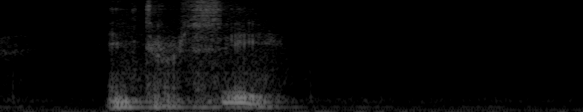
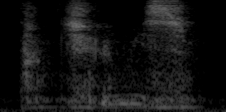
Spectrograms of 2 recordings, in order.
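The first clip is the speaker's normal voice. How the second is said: breathy whispered confession; hushed, intimate 믿습니다 almost without voice; 16 dB quieter, faster than usual. Shown as a demonstration. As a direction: whisper 당신을 믿습니다 as a private prayer. Same confession repeated as whisper.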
